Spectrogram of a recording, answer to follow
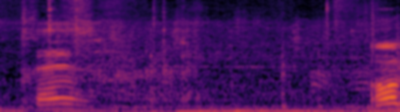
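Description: A man's short vocal sound, then a spoken word near the end, over a steady low rumble.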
